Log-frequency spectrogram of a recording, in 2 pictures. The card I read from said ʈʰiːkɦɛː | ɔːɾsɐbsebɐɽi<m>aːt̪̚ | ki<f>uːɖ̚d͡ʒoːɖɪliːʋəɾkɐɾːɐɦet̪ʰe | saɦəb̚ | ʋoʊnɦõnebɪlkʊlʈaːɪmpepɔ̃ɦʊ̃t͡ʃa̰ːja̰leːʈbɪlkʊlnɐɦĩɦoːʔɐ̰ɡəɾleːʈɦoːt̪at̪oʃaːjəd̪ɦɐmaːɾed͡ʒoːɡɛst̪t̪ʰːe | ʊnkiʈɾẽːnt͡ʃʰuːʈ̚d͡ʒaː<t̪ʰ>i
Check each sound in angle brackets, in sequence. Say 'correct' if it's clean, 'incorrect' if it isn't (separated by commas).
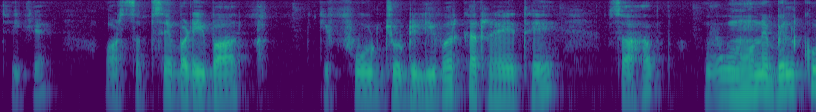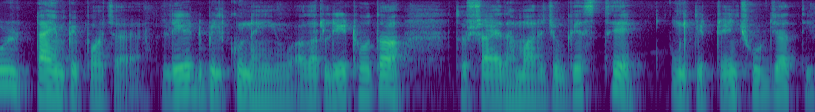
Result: incorrect, correct, incorrect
